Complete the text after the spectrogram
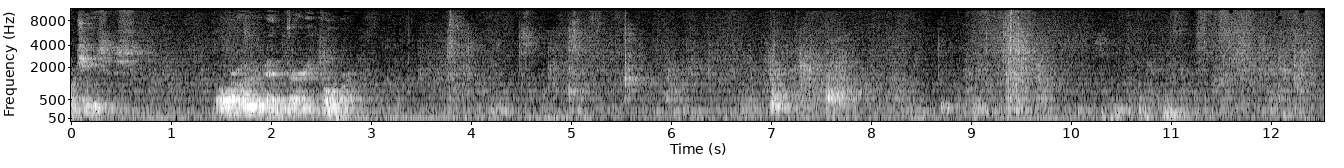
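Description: An elderly man speaks calmly in a small echoing hall.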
